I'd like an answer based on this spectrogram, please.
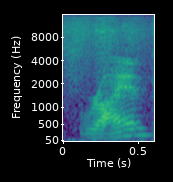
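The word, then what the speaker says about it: Rian: But however, for this film, Ryan, I assume his name is Ryan? I want to say Reen because that's how it's spelled, but I think it's Ryan Johnson revealed that Fisher helped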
